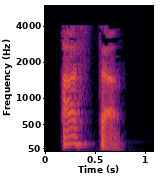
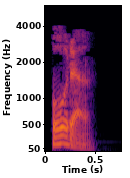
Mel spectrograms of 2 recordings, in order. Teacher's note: Notice that the H is completely silent. You read the word just as if the H weren't there.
